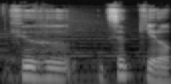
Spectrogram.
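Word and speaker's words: 給付付き: 쯔끄 하면 붙다, 달라붙다 인데 합쳐져서 규후 즈키로 발음이 바뀌었습니다.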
